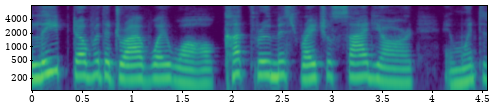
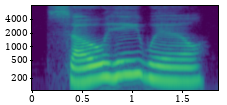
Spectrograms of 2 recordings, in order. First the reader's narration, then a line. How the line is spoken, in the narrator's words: said Jim gloomily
